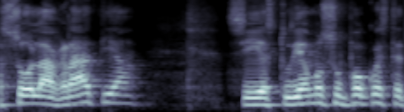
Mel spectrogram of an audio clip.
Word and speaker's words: sola gratia: por gracia verdad que en latín a esta frase se pronuncia sola gracia si estudiamos un poco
